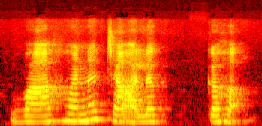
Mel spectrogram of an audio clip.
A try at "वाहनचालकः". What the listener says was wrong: Vahana chalakaha, not vahan chalakaha. In Hindi it would be vahan chalakaha, but in Sanskritam there is no halanta here. So you have to say the word completely, the sound. Vahana chalakaha.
